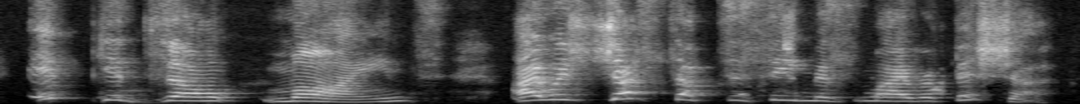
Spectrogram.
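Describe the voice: Using a put-on character voice, a woman speaks slowly at a high pitch, her tone fairly bright and her intonation lively.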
